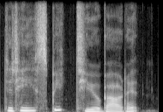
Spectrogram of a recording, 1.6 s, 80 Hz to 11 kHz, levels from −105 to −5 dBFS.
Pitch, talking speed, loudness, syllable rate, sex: 205 Hz, 255 wpm, -18 LUFS, 6.2 syllables/s, female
